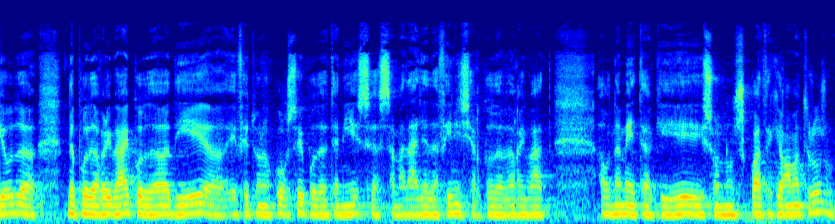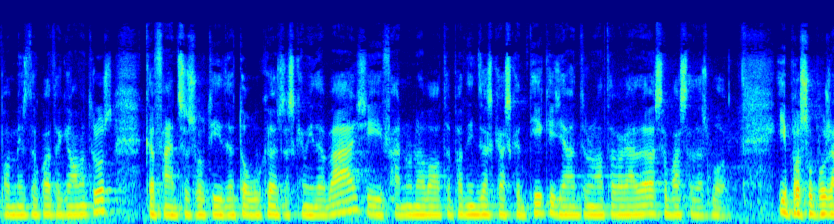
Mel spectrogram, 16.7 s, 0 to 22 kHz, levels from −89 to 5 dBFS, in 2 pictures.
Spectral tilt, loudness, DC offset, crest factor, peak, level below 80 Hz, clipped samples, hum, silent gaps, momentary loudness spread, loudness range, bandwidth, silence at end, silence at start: -6 dB/octave; -30 LUFS; under 0.1%; 18 dB; -10 dBFS; -54 dBFS; under 0.1%; none; none; 7 LU; 3 LU; 15 kHz; 0 s; 0 s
